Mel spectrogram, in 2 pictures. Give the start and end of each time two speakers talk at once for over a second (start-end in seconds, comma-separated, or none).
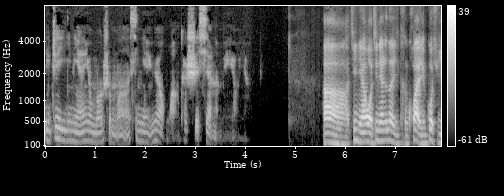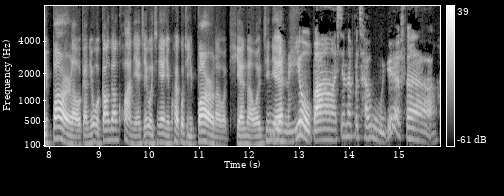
none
